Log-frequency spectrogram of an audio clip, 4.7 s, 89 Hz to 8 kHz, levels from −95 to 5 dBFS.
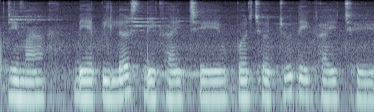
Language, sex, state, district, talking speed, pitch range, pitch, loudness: Gujarati, female, Gujarat, Valsad, 115 wpm, 150-160 Hz, 155 Hz, -16 LUFS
